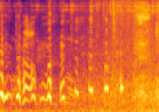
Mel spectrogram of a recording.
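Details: Puppies named Ivy, Beanie and Bigsby play at Crufts in the evening after everyone has left. They give a quick run of short, squeaky, wavering yelps, about eight in two seconds, that fade into rustling.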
